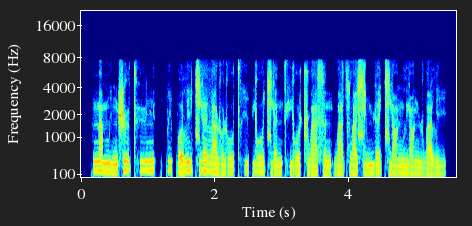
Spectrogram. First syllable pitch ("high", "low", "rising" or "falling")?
falling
